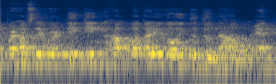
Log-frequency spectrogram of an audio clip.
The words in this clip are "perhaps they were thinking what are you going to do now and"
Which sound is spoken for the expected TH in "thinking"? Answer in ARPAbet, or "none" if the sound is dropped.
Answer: T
